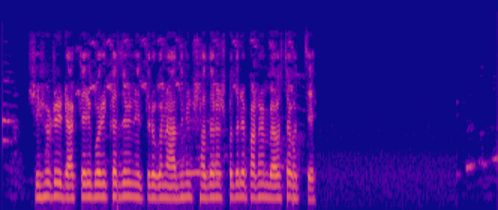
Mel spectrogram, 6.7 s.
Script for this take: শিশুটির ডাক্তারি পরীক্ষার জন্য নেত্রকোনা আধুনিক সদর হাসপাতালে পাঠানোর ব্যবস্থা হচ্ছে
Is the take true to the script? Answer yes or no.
yes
